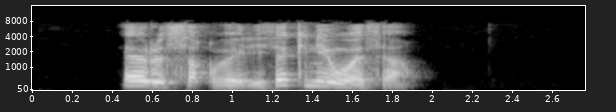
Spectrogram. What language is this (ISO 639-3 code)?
kab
